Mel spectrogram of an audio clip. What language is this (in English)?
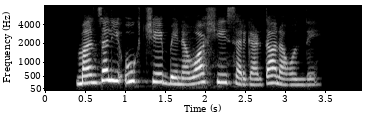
Pashto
